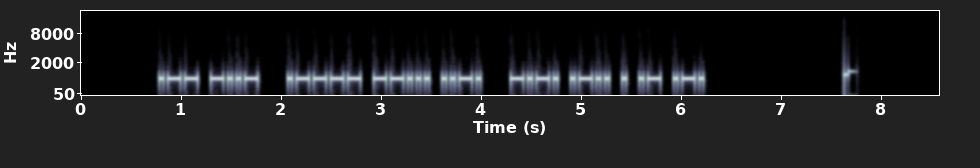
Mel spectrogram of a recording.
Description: Morse code, heard as a keyed tone, about 28 wpm, 700 Hz. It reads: WX 17F CLEAR
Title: Practice QSO - Exchange 2 - Info - 28wpm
